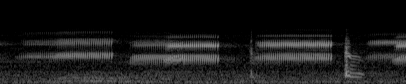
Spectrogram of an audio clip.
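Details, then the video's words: Night chorus of tree frogs following a rainy summer day: steady harmonic buzzy notes of about a second each, overlapping callers alternating pitch, one short sharp downward click near the end. "Tree Frog Chorus After A Warm Rainy Day"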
